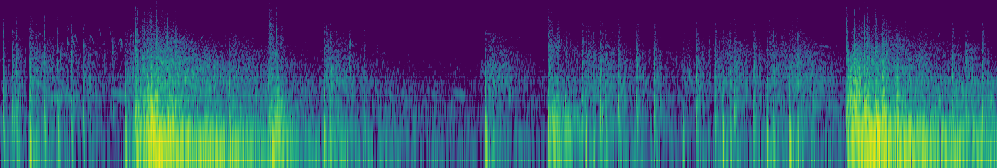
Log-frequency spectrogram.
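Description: Heavy explosions boom.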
